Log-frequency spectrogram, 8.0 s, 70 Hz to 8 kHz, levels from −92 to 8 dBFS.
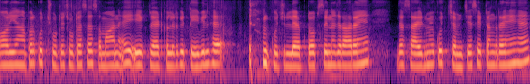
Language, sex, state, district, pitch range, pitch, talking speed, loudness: Hindi, female, Punjab, Pathankot, 205-220 Hz, 210 Hz, 225 wpm, -17 LUFS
